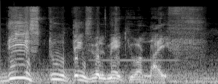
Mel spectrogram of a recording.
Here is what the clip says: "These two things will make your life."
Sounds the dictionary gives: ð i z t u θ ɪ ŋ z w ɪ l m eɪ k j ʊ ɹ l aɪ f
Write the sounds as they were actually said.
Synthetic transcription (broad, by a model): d i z t u t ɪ ŋ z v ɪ l m eɪ k j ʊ ɹ l aɪ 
